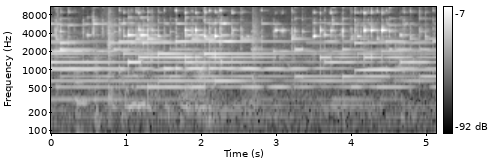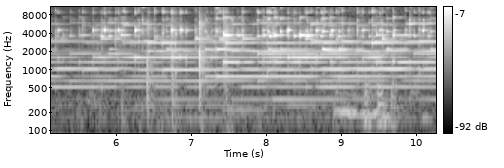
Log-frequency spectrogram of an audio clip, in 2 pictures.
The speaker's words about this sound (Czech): Zvonek ukončil pravidelný dopolední rituál a děti se mohly následně věnovat další práci.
